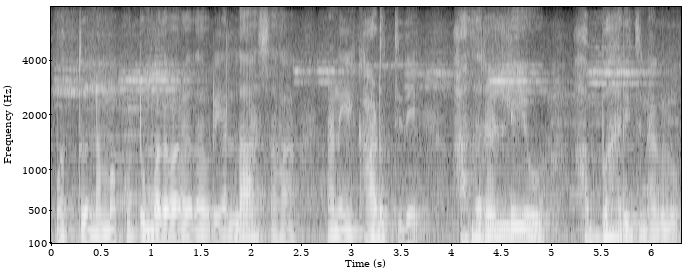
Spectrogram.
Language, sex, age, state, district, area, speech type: Kannada, male, 18-30, Karnataka, Chamarajanagar, rural, spontaneous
